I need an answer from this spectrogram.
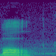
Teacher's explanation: this is the dark l that we have in English like in the word ball it can be transcribed in the international phonetic alphabet as such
